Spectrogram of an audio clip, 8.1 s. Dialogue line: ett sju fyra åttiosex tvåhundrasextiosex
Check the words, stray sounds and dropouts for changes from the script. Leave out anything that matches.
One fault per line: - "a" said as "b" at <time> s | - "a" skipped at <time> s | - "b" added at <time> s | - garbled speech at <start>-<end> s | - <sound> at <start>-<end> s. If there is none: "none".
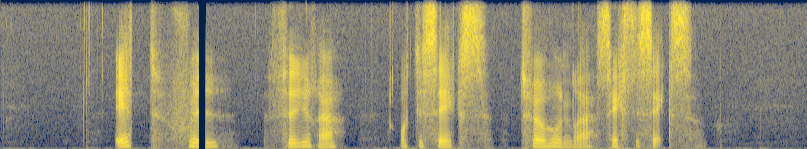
- dropout at 2.0-2.1 s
